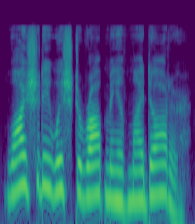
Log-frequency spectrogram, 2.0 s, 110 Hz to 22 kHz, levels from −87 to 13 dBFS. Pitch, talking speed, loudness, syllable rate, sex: 215 Hz, 305 wpm, -16 LUFS, 6.0 syllables/s, female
